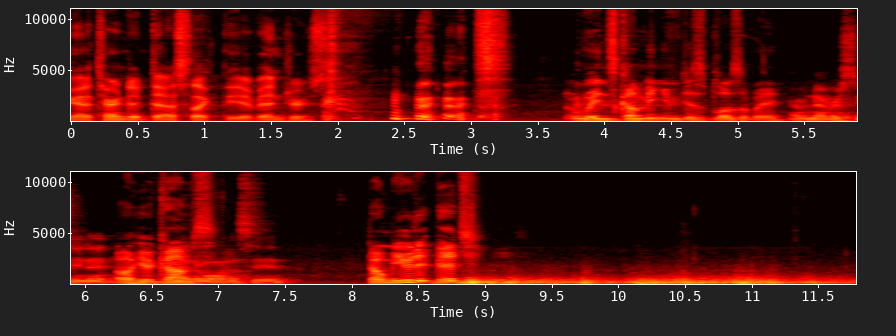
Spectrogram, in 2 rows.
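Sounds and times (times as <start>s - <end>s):
speech: 0.0s - 9.2s
faint rain hiss: 0.0s - 11.7s
thunder rumbling: 8.7s - 11.7s.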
